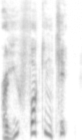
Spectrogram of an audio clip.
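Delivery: hushed put-on furious disbelief. After he writes a zero on the speaker's test, retelling pissed-off disbelief. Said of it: "So now I'm fucking pissed".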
